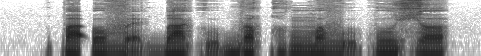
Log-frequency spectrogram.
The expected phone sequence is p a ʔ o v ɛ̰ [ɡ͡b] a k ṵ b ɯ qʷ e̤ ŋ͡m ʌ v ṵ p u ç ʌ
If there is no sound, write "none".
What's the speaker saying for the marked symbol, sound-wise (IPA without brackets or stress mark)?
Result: ɡ͡b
